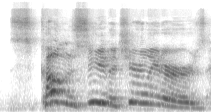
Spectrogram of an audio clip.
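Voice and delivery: booming ad announcer. Retold or imitated. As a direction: pitch it like a sports promo. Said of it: "He was like".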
